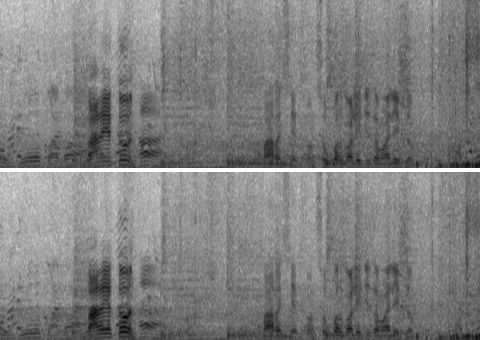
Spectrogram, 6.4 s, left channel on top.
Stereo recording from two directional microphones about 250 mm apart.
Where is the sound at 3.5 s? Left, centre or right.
Centre.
